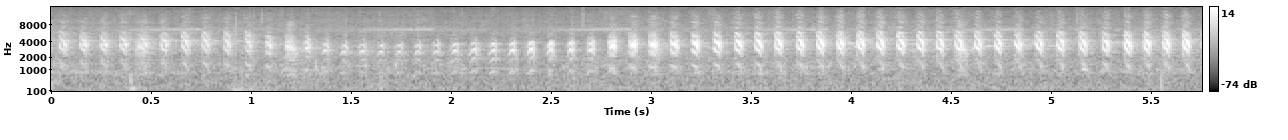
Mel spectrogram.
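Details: Training song of a long-tailed shrike, tengkek buto werkudoro variety. Fast, high, buzzy-edged notes repeat about three per second, starting softer and growing louder toward the end.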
